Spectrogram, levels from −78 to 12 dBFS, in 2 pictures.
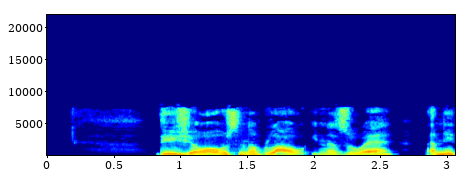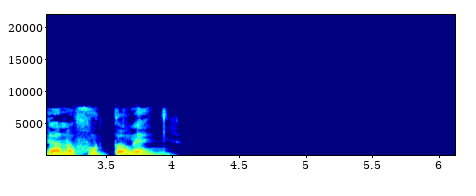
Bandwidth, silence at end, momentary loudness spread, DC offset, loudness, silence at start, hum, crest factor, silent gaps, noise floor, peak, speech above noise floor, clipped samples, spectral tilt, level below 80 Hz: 8 kHz; 2.15 s; 9 LU; under 0.1%; -17 LUFS; 0.85 s; none; 18 dB; 2.78-2.83 s; -55 dBFS; -2 dBFS; 39 dB; under 0.1%; -5.5 dB/octave; -60 dBFS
